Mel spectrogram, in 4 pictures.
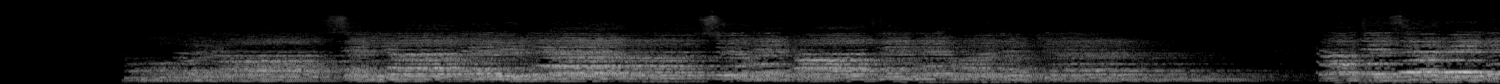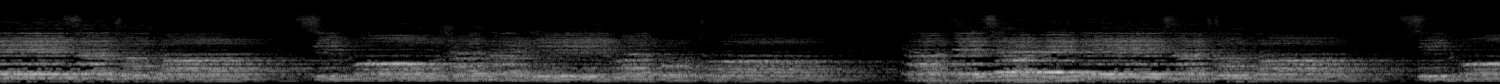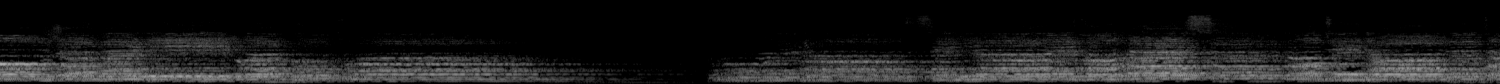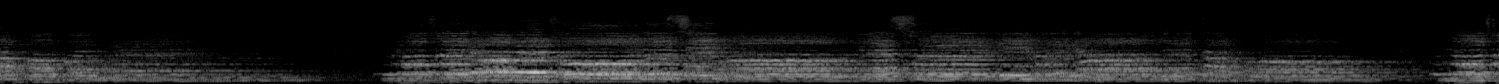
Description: Epoque: 20th century
Genre-Style-Form: Choir ; Sacred
Type of Choir: SATB  (4 mixed voices )
Tonality: E minor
